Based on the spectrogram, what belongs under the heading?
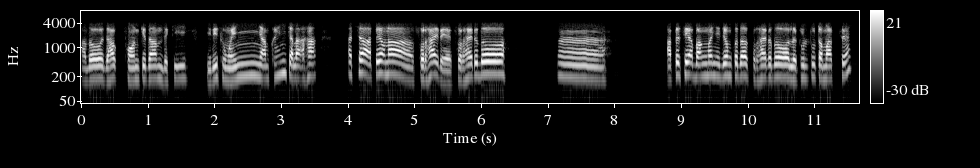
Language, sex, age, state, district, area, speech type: Santali, male, 30-45, West Bengal, Purba Bardhaman, rural, conversation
